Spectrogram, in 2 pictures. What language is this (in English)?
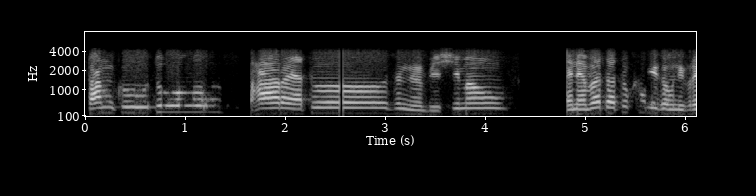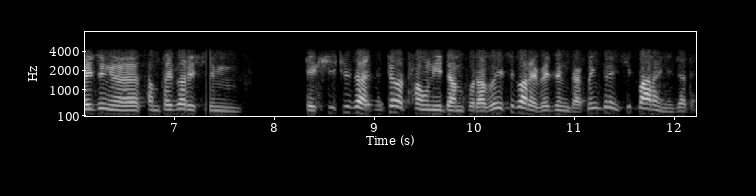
Bodo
